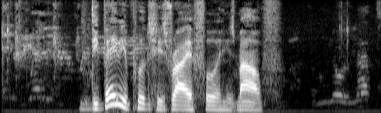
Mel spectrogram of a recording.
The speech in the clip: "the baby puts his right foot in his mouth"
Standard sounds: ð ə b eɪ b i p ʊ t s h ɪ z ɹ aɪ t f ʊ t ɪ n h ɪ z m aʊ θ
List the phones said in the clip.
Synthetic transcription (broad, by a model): ð ə b eɪ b i p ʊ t h ɪ z ɹ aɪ f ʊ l ɪ n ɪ z m aʊ θ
